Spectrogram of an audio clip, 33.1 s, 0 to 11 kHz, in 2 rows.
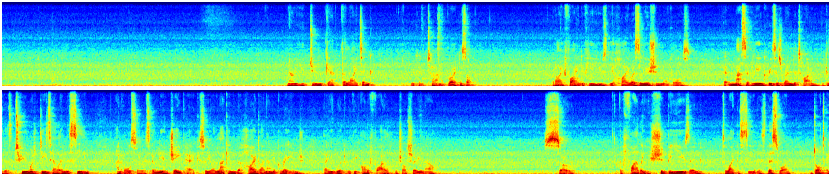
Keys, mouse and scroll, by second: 8.2 click, 25.6 z, 28.4 click.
